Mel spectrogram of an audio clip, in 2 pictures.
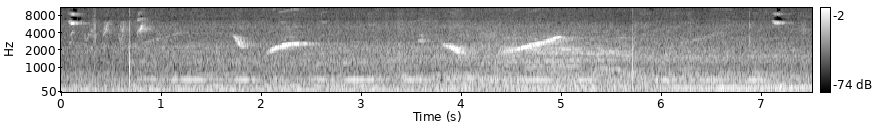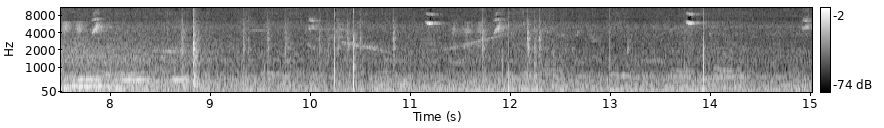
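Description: Birds chirping faintly in the background: a few quick sweeping calls in the first five seconds, sparser after. Under them runs a faint steady hum that stops about nine seconds in.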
